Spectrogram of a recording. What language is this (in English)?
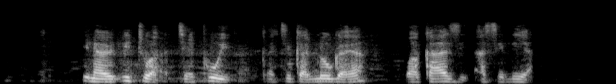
Swahili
